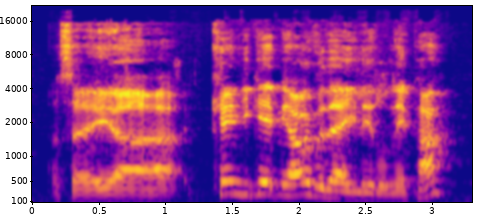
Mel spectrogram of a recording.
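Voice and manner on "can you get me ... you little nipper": put-on Australian accent. Getting into character in a tabletop game: stereotypical Australian accent. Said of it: "get into the accent".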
